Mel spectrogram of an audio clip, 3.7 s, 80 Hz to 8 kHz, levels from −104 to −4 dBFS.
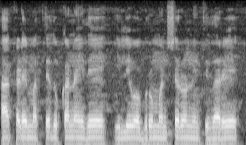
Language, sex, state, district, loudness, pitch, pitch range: Kannada, male, Karnataka, Bidar, -16 LUFS, 95 Hz, 90-95 Hz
